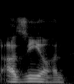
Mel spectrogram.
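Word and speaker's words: A'zion: And that is Odessa Azion, and I'm pronouncing that the way because there's an apostrophe between the A and the Z, so I'm going to go as a separate sound. Azion.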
